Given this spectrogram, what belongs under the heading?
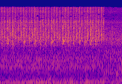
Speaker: Tignan nga natin yung ganda ng takbo ng makina. Oh, yan mga paps, oh. Napakatahimik yung makina natin.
